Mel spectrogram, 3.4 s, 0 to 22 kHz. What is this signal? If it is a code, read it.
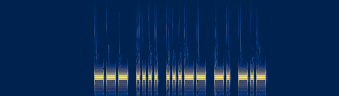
Morse code, heard as a keyed tone, about 40 wpm, 700 Hz. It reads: OH3NK
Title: DXCC-100 Call Signs - 5 Characters - 40wpm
